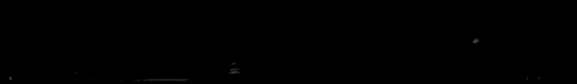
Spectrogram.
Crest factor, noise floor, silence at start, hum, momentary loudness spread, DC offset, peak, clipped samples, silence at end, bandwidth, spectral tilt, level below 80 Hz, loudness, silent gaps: 30 dB; under -90 dBFS; 0.1 s; none; 11 LU; under 0.1%; -40 dBFS; under 0.1%; 0.3 s; 3.2 kHz; -3 dB/octave; under -90 dBFS; -61 LUFS; 0.49-0.53 s, 2.14-2.18 s, 2.67-2.71 s, 2.77-3.00 s, 3.41-3.49 s, 3.86-3.90 s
